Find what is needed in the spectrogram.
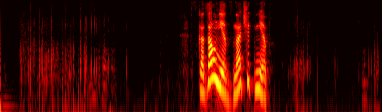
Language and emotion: Russian, angry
